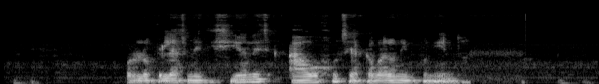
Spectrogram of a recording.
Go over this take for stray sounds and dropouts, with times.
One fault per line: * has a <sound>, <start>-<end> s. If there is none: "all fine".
all fine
